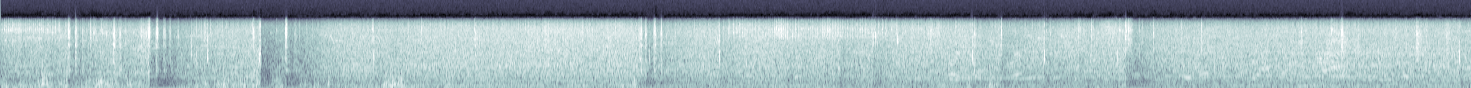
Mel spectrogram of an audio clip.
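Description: Bicycle gears click and whir.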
